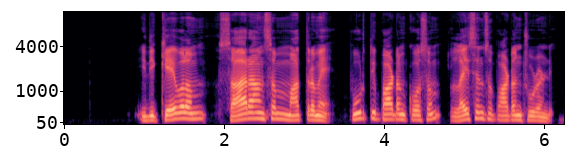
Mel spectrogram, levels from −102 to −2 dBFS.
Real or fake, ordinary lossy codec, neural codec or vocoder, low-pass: real; none; none; none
